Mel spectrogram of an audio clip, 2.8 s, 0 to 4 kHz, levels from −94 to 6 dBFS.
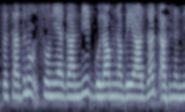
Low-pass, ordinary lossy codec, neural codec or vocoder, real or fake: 3.6 kHz; none; none; real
